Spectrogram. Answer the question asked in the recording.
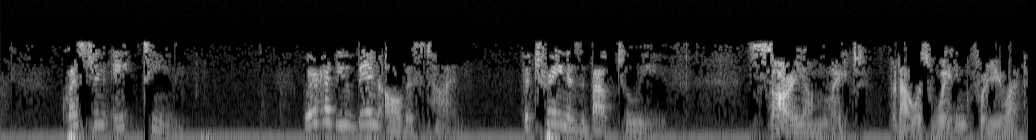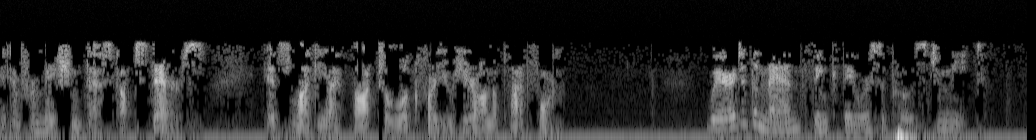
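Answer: At the information desk upstairs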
